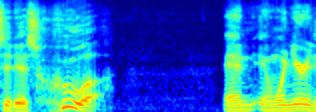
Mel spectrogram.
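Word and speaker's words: hooah: that first word on top there which you pronounce it is hua and and when you're in the army and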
